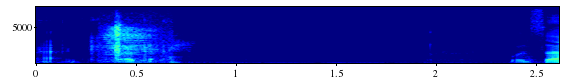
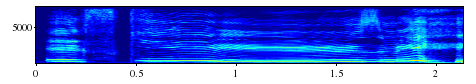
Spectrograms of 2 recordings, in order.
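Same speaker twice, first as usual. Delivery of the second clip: very high, slow mock Link voice; Link impression; 11 semitones higher, much slower than usual. Streamer mimicking Link's line for friends, very high. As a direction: stretch it out in a squeaky Link voice. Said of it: "audio recording of that".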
